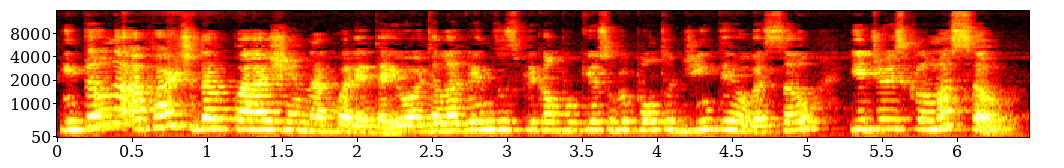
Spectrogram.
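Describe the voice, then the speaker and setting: A woman's voice: on the high side, lively intonation, fast. A woman teacher giving a patient, step-by-step lesson to schoolchildren. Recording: echoey room, mic at a distance.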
